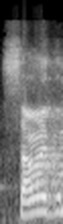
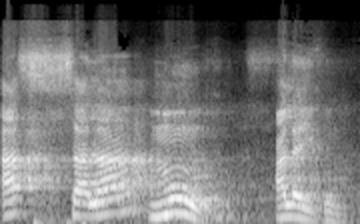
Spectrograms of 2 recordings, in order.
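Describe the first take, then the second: First: It begins directly with an s sound. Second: It begins with a clear opening vowel sound. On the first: It wishes death on the listener. The speaker calls it wrong. "সালামালাইকুম মানে কি জানেন? তোর মৃত্যু হোক।" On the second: It is a greeting of peace. The speaker calls it right. "শুরুর হামজা আর শেষের মিম।"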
